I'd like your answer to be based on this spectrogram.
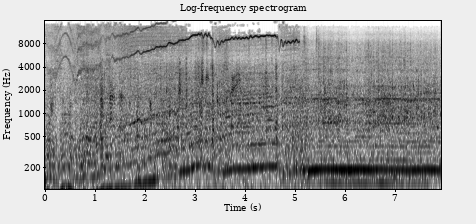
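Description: A rally car engine revving and droning as the car turns around on a narrow stage at Rally Japan 2005, loud and continuous with rising and falling pitch, and a voice talking over it.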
